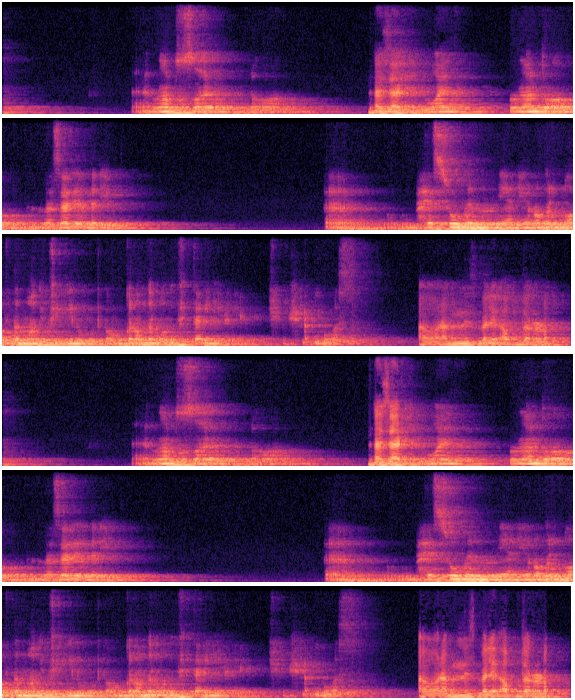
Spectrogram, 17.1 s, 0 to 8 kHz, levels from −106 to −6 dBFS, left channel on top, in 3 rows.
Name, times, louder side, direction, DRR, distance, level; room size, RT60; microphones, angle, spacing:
voice 1, 1.3-3.0 3.9-4.5 5.1-6.9 8.9-14.8, equal, 15° left, 1 dB, 2.8 m, -22 dB
voice 2, 3.7-4.1 15.6-16.9, right 2 dB, 80° right, 10 dB, 1.4 m, -22 dB
23.0 x 8.6 x 7.0 m, 1.2 s
head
